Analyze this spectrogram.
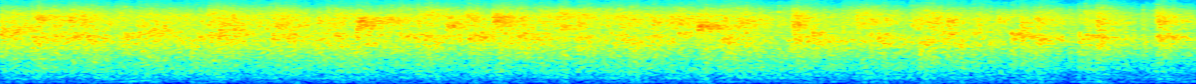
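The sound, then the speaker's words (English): A crowd at a meeting applauds the evening's speaker steadily, a dense, sustained wash of clapping at even loudness throughout, with no voices standing out. “have another round of applause.”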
